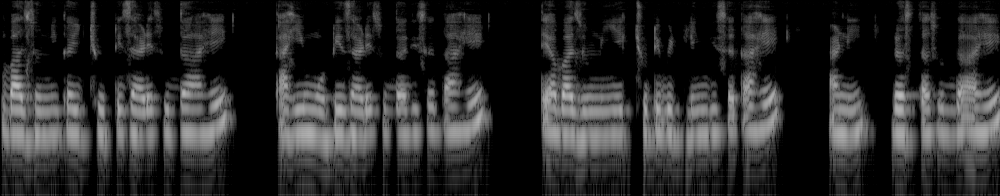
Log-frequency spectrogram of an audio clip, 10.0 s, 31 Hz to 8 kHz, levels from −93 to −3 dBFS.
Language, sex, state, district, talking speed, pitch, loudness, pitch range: Marathi, female, Maharashtra, Nagpur, 140 wpm, 180 Hz, -40 LUFS, 175-190 Hz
